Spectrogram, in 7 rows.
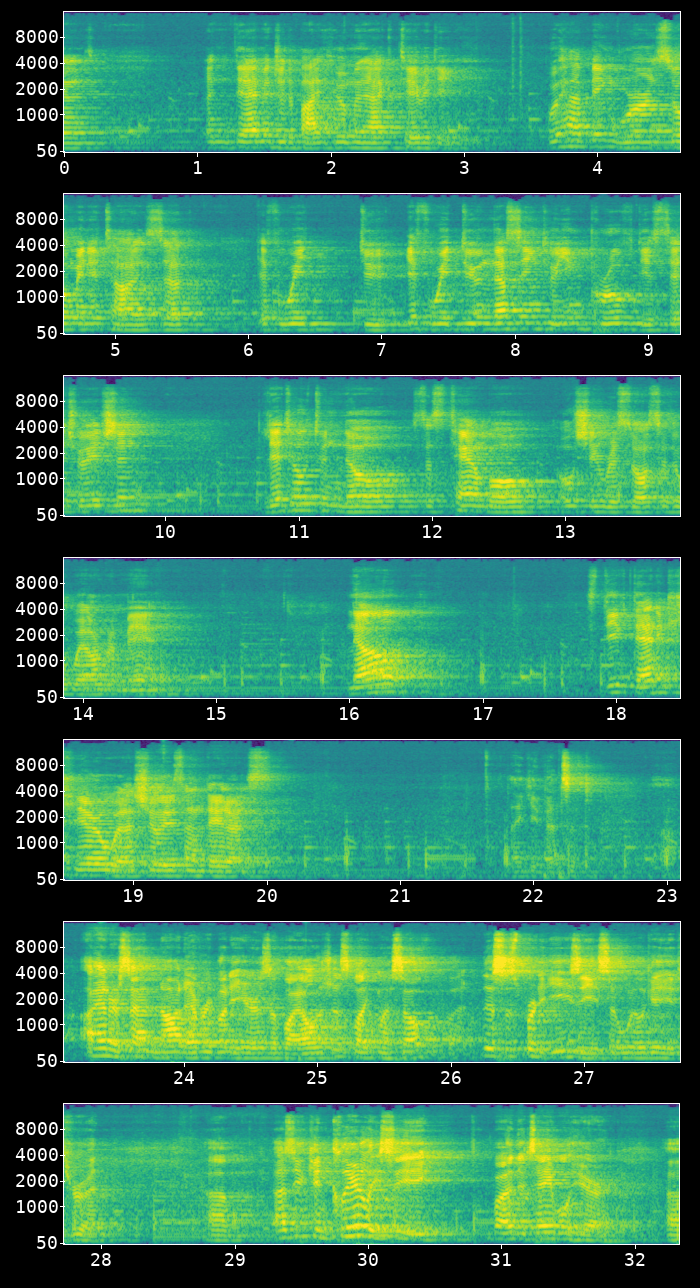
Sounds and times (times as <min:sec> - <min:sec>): Music: 0:00.0 - 0:32.3
Speech: 0:01.1 - 0:09.9, 0:10.8 - 0:14.8, 0:16.0 - 0:16.6, 0:17.8 - 0:20.1, 0:21.8 - 0:28.2, 0:28.8 - 0:32.3.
